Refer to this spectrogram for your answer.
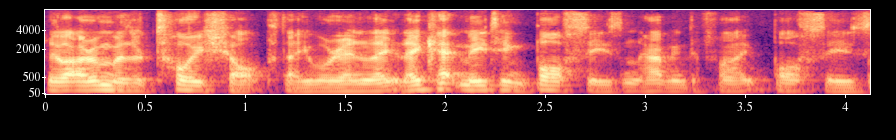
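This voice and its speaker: A man talks very fast at a fairly low pitch. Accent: English. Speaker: podcast co-host, secondary school educator. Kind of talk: podcast interview.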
